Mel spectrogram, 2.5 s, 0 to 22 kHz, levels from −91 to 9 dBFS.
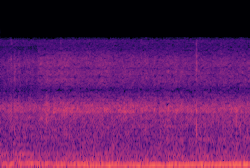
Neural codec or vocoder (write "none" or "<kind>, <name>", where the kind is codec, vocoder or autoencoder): vocoder, Vocos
